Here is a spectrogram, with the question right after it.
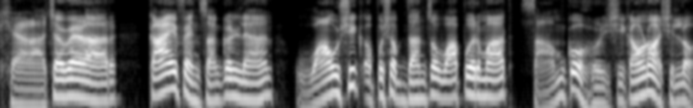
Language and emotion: Goan Konkani, disgusted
